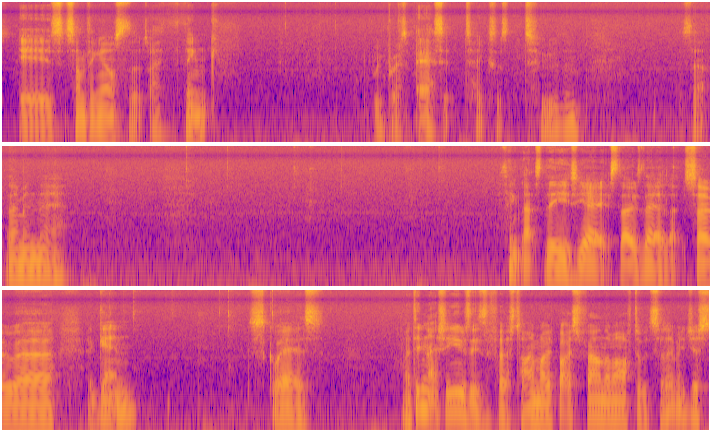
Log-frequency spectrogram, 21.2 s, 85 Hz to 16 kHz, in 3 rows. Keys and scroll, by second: 3.5 z, 6.4 s.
